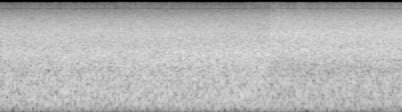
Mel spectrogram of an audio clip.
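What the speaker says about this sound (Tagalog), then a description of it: "Maganda to yung Balabag Waterfall" The Balabag Waterfall in the Philippines roars steadily nearby, a dense, constant rush of falling water with no pauses and no voices.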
